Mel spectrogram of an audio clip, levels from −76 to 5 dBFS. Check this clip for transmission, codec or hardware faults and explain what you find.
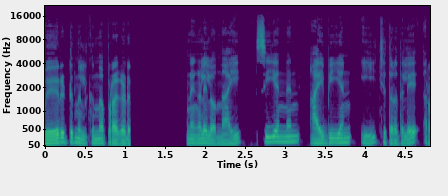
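Two linked playback faults are present: a gap in the speech followed by a stretch where it runs fast and high.

From 1.07 to 1.78 s the speech cuts out into silence for about 0.71 s, then picks up again. This is a playback stall, likely caused by the player running short of data or its output thread being blocked until it recovered.

From 1.78 to 4.78 s the speech sounds hurried and slightly raised, at about 1.1 times normal speed and roughly a semitone and a half higher, before returning to normal. This is catch-up at higher speed: the player resamples its buffered backlog faster to win back the time lost in the stall.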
